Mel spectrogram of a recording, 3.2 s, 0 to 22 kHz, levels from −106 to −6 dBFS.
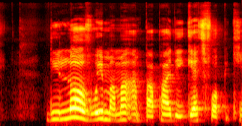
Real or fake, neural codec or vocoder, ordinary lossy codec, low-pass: real; none; none; 19.8 kHz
